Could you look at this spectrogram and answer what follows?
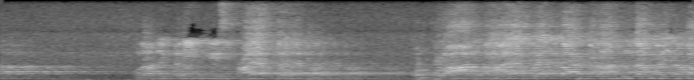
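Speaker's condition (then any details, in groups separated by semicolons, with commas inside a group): No condition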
